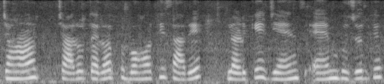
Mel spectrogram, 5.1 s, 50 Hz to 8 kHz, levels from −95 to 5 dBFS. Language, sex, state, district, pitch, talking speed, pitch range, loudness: Hindi, female, Chhattisgarh, Raipur, 250 Hz, 115 wpm, 235-270 Hz, -15 LUFS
